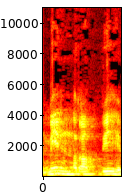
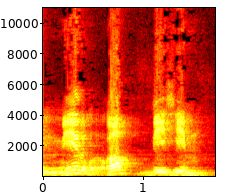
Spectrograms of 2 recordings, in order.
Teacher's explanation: Nun mati bertemu dengan ro. Jadi nunnya dimasukkan ke huruf ro, seakan huruf ro ini ada tasdidnya. Mir rabbihim, ada tekanan di situ. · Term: idgham bila gunnah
